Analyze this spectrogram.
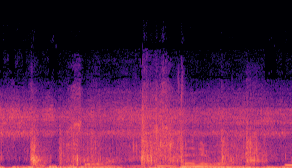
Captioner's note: laughs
